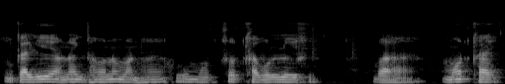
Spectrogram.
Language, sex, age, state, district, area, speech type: Assamese, male, 60+, Assam, Majuli, urban, spontaneous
